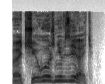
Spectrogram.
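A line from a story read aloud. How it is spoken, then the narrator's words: Deep rumbling voice. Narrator (Russian): прогудел Грим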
